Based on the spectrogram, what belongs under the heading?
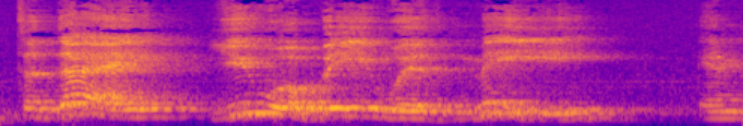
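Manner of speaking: today drawn out slowly and leaned on; stress on today. Shown as a demonstration. Preacher reading to the congregation, slow stress on today. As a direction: lean on the word today, slow and weighty. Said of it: "Emphasis on today".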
